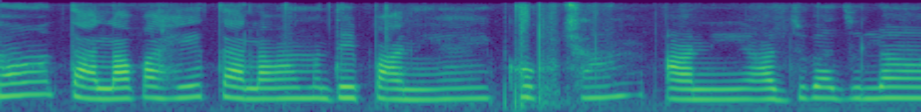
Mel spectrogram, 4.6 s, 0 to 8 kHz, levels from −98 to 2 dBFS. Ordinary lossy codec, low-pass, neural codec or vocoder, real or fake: none; 7.2 kHz; none; real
